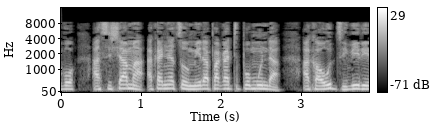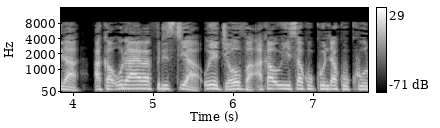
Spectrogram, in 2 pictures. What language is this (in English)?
Shona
